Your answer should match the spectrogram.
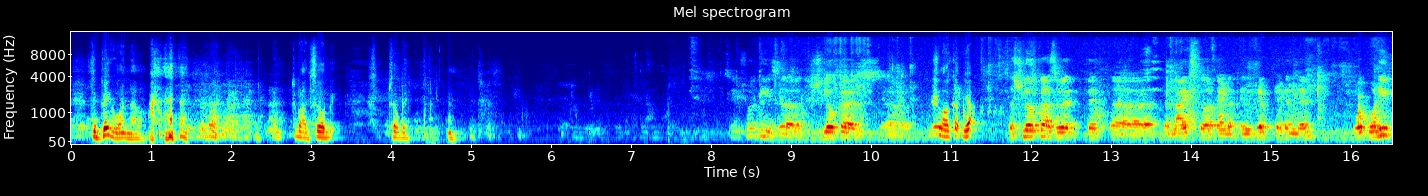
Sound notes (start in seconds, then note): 1.0 laugh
